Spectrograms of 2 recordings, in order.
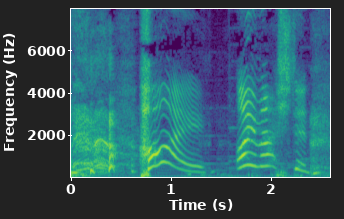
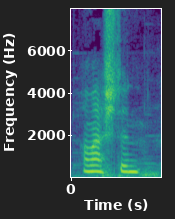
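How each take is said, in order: First: It sounds lively and keen to be here. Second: It sounds uninterested and flat.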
